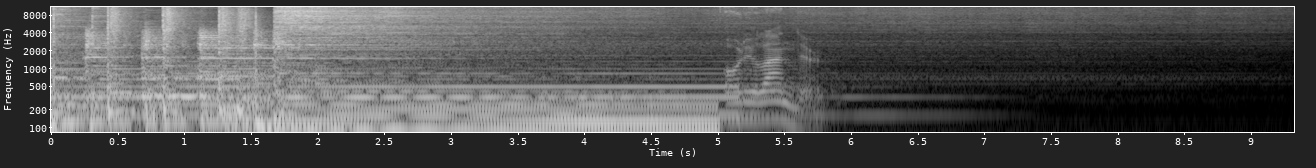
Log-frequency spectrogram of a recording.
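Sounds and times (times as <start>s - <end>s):
blues shuffle country music stinger: 0.0s - 6.4s.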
